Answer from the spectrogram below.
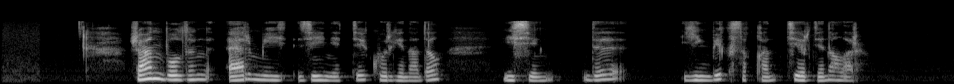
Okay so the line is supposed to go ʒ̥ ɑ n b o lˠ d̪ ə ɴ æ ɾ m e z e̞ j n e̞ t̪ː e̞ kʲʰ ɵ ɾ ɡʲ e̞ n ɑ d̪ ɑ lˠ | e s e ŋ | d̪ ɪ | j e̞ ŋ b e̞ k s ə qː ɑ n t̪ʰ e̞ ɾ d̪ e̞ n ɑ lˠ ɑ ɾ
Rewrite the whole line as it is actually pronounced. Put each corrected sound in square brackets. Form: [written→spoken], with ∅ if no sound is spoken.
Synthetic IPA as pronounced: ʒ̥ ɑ n b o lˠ d̪ ə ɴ æ ɾ m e z e̞ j n e̞ t̪ː e̞ kʲʰ ɵ ɾ ɡʲ e̞ n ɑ d̪ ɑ lˠ | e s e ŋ | d̪ ɪ | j e̞ ŋ b e̞ k s ə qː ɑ n t̪ʰ e̞ ɾ d̪ e̞ n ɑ lˠ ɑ ɾ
